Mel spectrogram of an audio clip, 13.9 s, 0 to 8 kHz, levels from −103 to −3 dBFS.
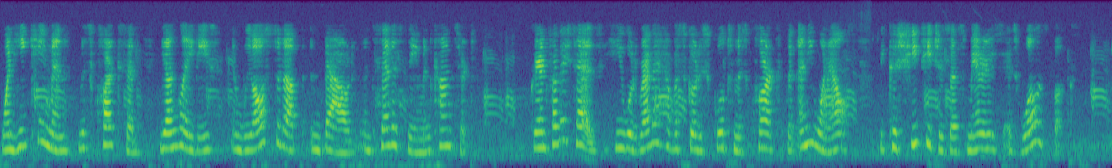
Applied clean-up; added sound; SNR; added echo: none; Fowl; 16 dB; reverberation time 0.2 s.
